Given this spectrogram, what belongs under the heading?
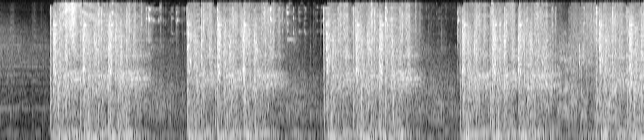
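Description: Rapid bowgun fire from a mag dump in the video game Monster Hunter Wilds: several dense, loud volleys of shots, each lasting about a second, with short gaps between them.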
